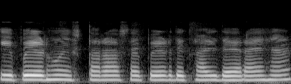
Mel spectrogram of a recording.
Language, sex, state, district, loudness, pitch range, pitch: Hindi, female, Uttar Pradesh, Ghazipur, -15 LUFS, 205-210 Hz, 205 Hz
